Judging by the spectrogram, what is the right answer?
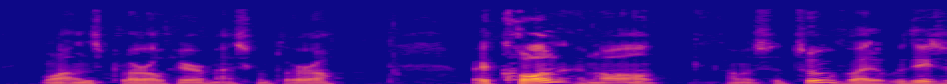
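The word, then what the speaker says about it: כָּל: Kol and all, two, but these are both two. Kol and kol, closed on accent syllables are going to be an O rather than an A.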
